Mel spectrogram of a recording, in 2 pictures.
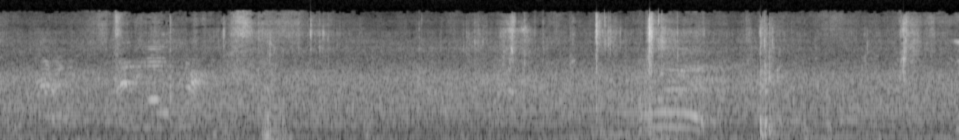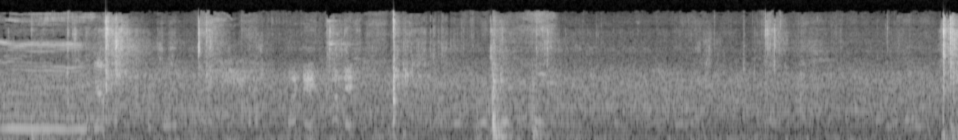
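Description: Ball hockey game play: sticks clacking and hitting the ball, with sharp knocks now and then on the court and boards. A few short shouts from players come through, about six and ten seconds in.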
